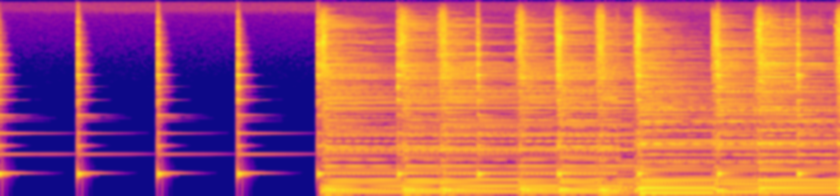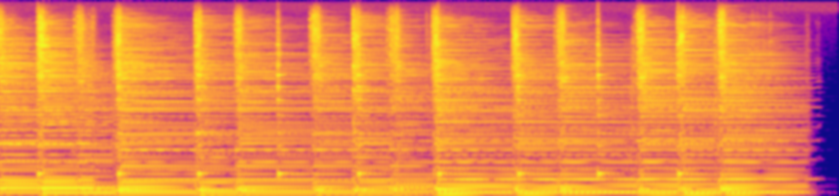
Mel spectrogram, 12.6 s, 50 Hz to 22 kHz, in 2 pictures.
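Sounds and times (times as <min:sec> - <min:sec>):
guitar chord stroke: 0:02.4 - 0:12.5.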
